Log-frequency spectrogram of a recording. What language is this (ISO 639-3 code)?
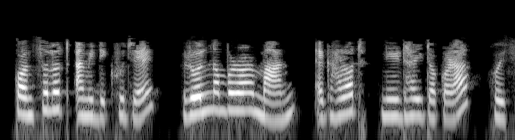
asm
